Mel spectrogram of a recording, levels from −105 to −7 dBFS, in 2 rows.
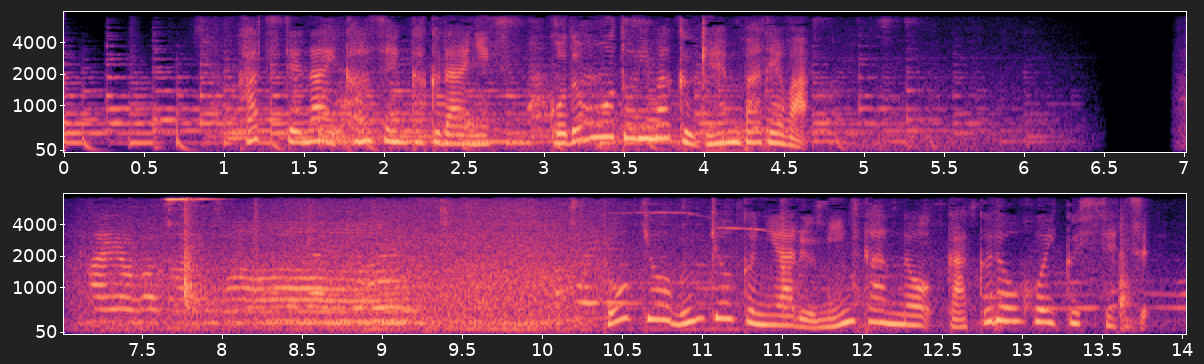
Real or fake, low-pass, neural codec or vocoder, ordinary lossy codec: real; 7.2 kHz; none; MP3, 48 kbps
